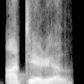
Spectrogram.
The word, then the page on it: arterial: Indian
